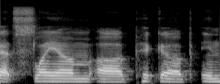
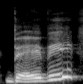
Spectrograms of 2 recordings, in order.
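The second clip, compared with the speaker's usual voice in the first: Sloth voice; 3 semitones higher, 6 dB louder than usual. Retold or imitated. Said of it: "he just talks like Sloth from the Goonies".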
